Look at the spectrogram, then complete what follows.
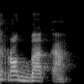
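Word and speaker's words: ربك: Lah ini robbaka. Ba-nya ada ada tasdid. Ada tasdid. Robbaka ini belum ada artinya ya. Karena penulisannya untuk tujuan membaca saja. Robbaka.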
